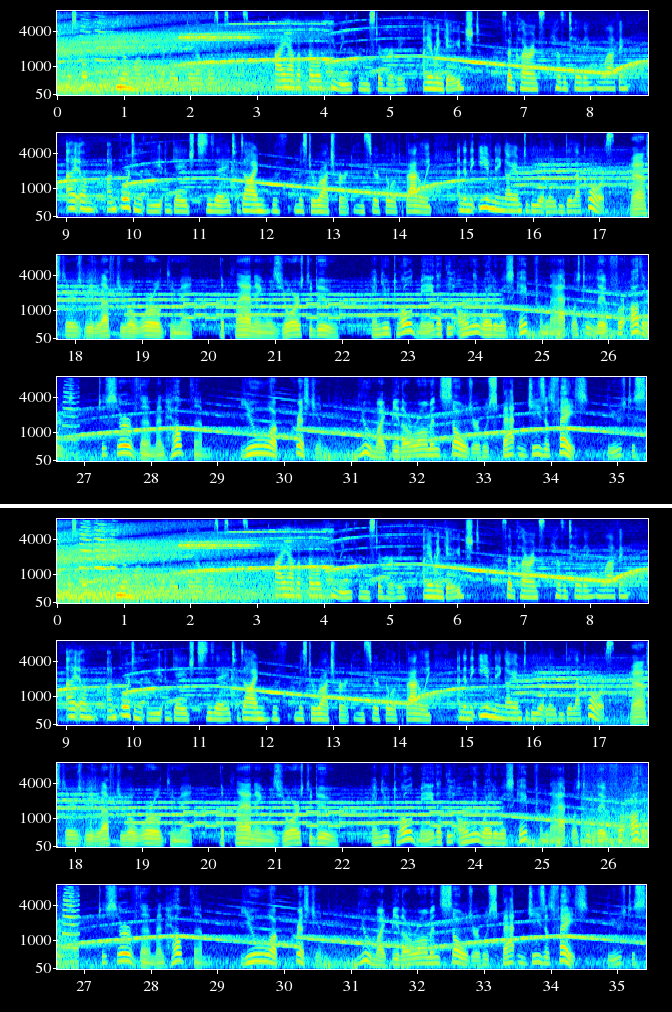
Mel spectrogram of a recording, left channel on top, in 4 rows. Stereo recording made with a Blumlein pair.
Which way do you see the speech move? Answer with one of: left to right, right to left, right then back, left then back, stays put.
stays put.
